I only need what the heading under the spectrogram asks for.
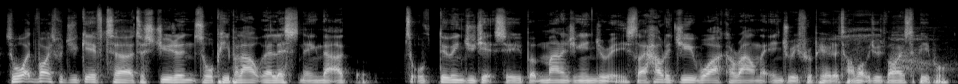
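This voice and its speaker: Man, forty, deep low voice, podcast host, relaxed rambling questions. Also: fast talker. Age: 40s. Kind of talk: casual interview questions.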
